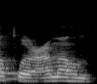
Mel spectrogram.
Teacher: طا پہ قلقلہ ہوگا دو آوازیں ہلے گی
